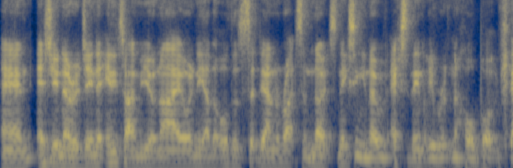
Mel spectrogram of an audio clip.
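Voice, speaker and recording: Hardly pausing, a man with a New Zealand accent and a fairly low pitch talks at a very fast pace with ordinary pitch variation. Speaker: marketing coach and author. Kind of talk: interview conversation.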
